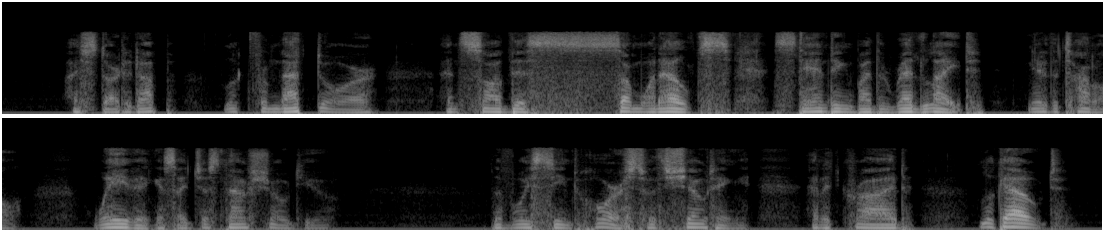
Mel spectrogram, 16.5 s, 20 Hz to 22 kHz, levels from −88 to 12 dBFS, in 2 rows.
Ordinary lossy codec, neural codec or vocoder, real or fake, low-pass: MP3, 48 kbps; none; real; 7.2 kHz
